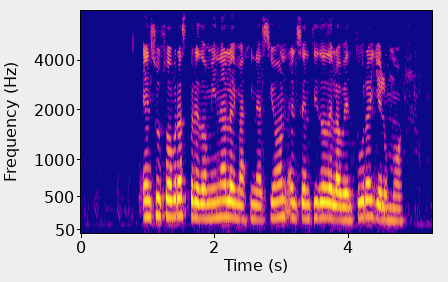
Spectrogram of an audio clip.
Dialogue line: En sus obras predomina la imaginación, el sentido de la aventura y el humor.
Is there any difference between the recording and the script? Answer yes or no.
no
